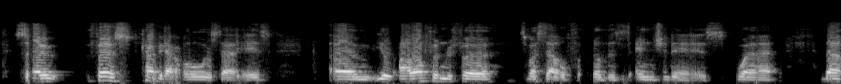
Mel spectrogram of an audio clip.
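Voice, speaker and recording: A man with an English Midlands accent talks at a medium pitch with ordinary pitch variation. Music plays in the background. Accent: British (English Midlands). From England, Nottingham (East Midlands). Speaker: HVAC engineer. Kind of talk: podcast interview.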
